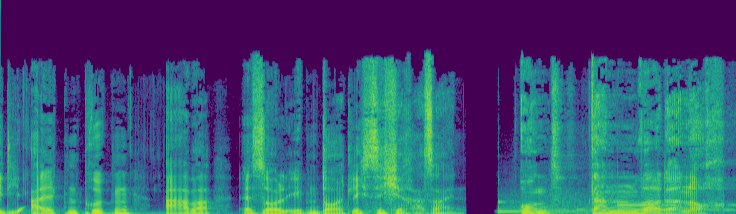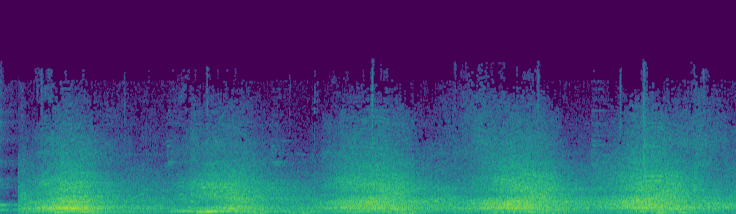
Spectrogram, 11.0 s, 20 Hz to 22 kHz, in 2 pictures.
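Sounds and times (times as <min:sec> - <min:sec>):
speech: 0:00.0 - 0:06.0
carnival crowd cheering and chanting on a city square in Mainz: 0:05.6 - 0:11.0.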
